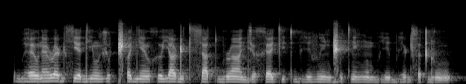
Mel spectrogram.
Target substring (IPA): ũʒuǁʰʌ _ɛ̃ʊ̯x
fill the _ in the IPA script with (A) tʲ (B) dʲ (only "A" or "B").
B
